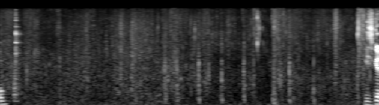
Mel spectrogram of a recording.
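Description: Footsteps crunch steadily over rough ground and dry grass.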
